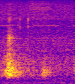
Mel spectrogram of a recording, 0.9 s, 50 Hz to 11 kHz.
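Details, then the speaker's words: Fetal heartbeat on a Mediana F10 fetal Doppler with gel, mother sitting: rapid, regular whooshing pulses at 143 beats per minute; the fetus moves and dislikes probe pressure. "doesn't like me putting a lot of pressure on her but she's at 143 beats per minute so that's pretty cool"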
